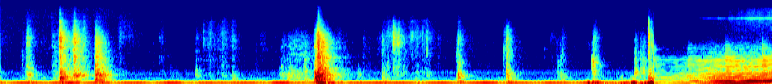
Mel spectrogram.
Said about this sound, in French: Et va ranger la lettre dans le tiroir du bureau.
